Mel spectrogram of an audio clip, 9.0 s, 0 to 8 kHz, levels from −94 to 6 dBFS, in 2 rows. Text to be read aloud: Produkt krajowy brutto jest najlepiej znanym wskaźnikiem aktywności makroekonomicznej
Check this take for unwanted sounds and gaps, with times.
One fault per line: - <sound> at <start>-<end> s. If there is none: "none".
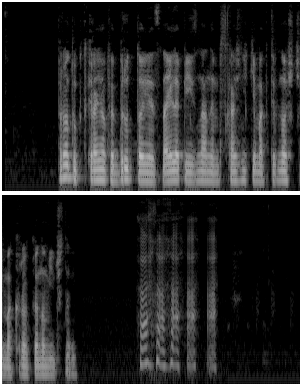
- laugh at 6.5-7.7 s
